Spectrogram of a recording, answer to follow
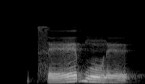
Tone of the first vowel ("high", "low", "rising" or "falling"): rising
